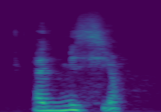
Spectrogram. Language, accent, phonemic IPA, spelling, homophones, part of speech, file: French, Canada, /ad.mi.sjɔ̃/, admissions, admission, noun / verb, LL-Q150 (fra)-admissions.wav
- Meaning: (noun) plural of admission; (verb) first-person plural imperfect subjunctive of admettre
